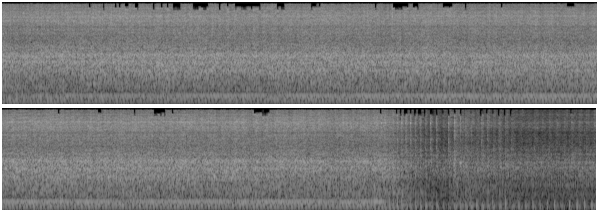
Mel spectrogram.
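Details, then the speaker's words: Snowblower small engine after cleaning the carburetor pilot jet, test run: runs steady then drops cleanly to a slow idle when throttle moved, no surging. "when the throttle is moved to the right the engine rpm should drop down to a nice slow idle if the engine does not idle down back out the idle stop screw a few turns"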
